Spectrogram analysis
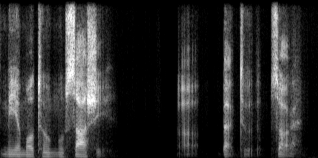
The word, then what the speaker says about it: Miyamoto Musashi: If he's right, Muyomashi. Uh, I said his name wrong. My bad. It's Miyamoto Musashi.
